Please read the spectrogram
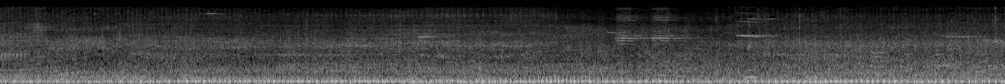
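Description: Small two-wheeler engine running steadily, a low even hum with no revving.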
